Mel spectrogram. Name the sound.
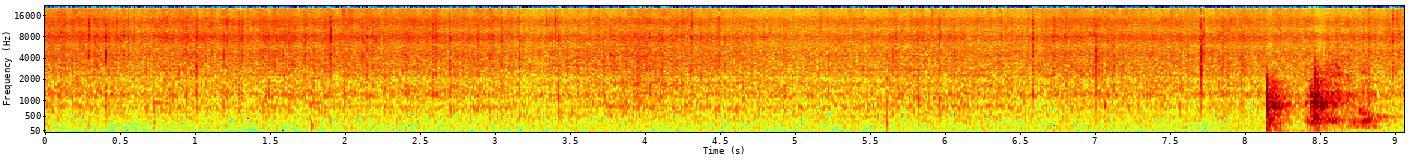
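TVP frying in a nonstick pan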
